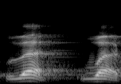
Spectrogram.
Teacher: একটা হলো ওয়াও জবর অ অ ধরনের না, ওয়া ওয়াও জবর ওয়া ওয়া, ঠোঁট একেবারে গোল করে ঠোঁটের থেকেই উচ্চারণটা করা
